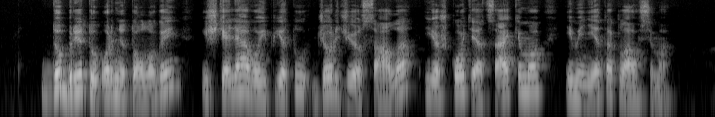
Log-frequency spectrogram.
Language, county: Lithuanian, Kaunas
